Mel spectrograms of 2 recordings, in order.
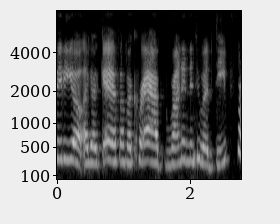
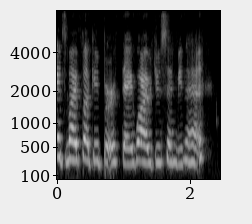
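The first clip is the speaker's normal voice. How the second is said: ordinary talk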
